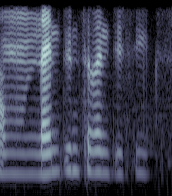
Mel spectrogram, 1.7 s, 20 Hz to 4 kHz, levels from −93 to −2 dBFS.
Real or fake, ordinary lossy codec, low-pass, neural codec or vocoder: real; none; 3.6 kHz; none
